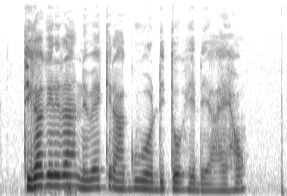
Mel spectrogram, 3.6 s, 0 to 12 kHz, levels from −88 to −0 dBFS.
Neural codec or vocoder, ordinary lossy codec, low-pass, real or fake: none; none; 10.8 kHz; real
